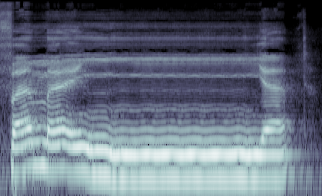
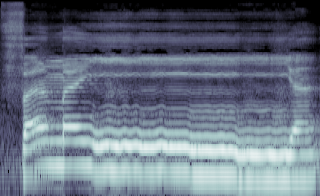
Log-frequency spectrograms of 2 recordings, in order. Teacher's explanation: bunyi ya yang bertasydid ini tahan atau dengungkan selama dua harakat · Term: idgham bighunah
